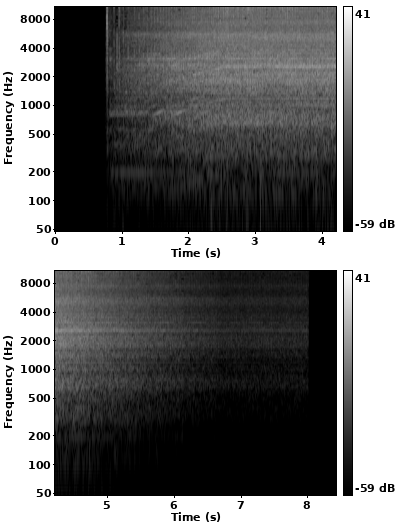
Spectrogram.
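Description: A noisy intro sound effect for an animated logo. It starts suddenly about a second in, swells over two or three seconds and then slowly fades away.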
